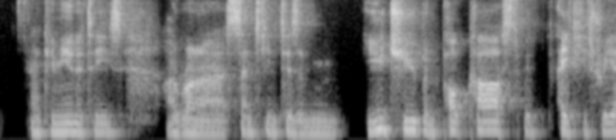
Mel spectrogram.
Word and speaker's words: Sentientism: you'll find us and sentientism you've got the pronunciation perfectly it is just the word sentient with ism on the end so we have a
